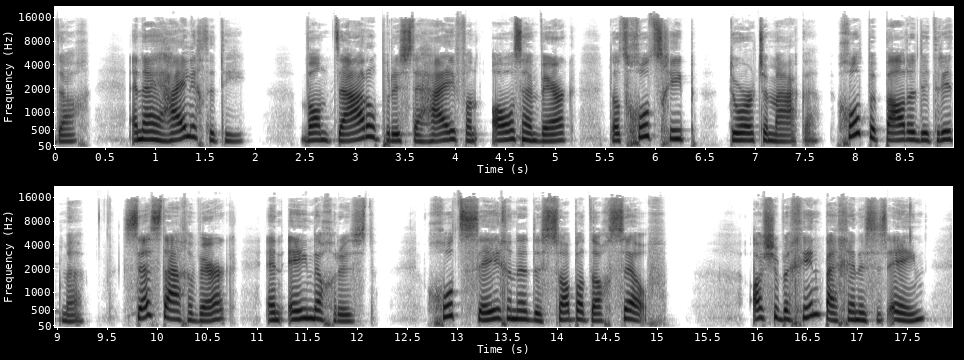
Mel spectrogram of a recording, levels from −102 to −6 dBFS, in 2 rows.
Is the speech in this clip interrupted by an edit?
yes; 2 cuts; at 7.7 s, 12.6 s

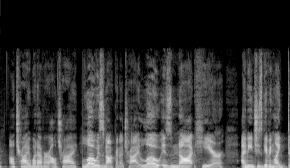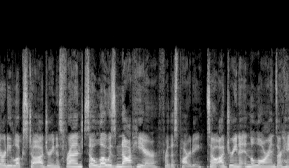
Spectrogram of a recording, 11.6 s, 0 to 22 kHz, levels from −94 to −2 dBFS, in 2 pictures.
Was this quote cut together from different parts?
yes; 2 cuts; at 7.4 s, 9.9 s

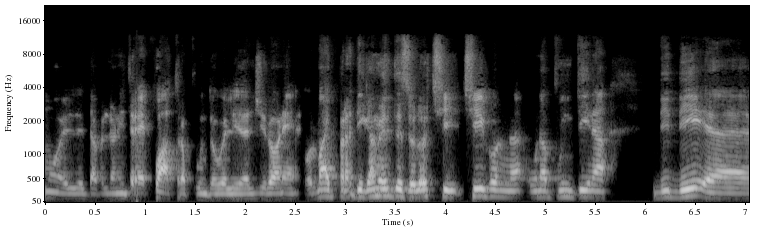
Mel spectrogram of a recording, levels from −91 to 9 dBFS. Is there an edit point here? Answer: no; 0 cuts

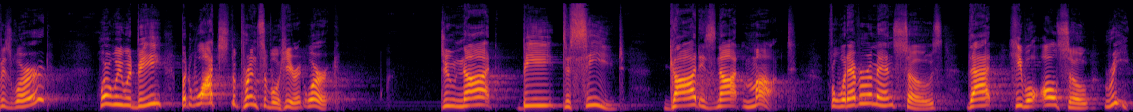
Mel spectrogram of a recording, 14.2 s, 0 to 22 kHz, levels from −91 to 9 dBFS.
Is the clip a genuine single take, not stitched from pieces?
yes; 0 cuts

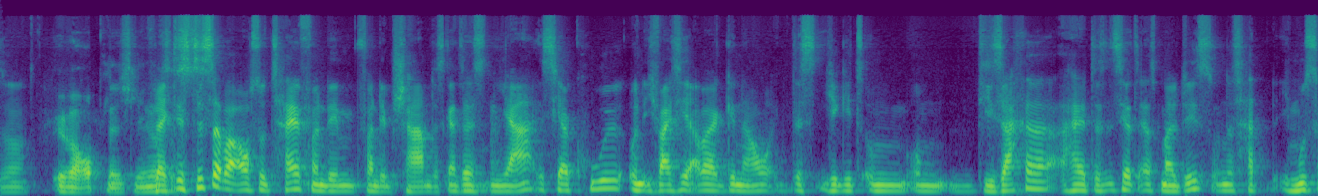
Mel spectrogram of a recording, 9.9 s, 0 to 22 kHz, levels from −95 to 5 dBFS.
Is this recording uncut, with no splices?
no; 1 cut; at 3.7 s

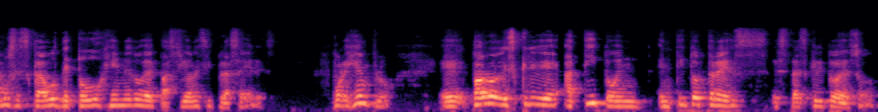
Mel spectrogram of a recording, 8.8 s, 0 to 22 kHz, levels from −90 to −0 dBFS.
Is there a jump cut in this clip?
yes; 1 cut; at 3.3 s

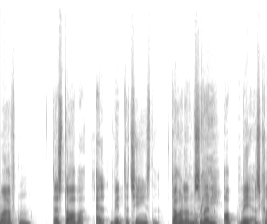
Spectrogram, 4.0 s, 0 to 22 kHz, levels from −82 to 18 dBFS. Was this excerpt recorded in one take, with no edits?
no; 1 cut; at 2.5 s

